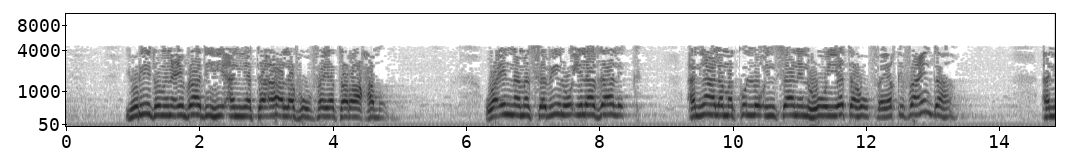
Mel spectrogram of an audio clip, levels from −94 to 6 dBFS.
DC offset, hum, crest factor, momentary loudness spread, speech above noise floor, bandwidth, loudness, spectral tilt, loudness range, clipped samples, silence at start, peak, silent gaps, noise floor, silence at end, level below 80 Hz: 0.3%; none; 10 dB; 6 LU; 37 dB; 4.7 kHz; -15 LUFS; -11 dB/octave; 4 LU; under 0.1%; 0.9 s; -4 dBFS; none; -51 dBFS; 0 s; -52 dBFS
